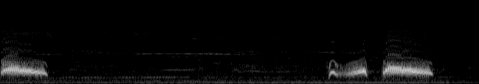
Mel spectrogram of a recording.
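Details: Spotted dove, locally called derkuku or tekukur, kampung type, used as a lure sound for catching doves; a low hoarse coo opens, then after a long pause a short rising note and a second drawn-out coo follow.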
